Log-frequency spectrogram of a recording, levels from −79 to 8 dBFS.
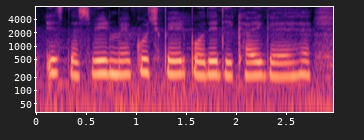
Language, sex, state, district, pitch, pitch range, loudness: Hindi, female, Assam, Kamrup Metropolitan, 230 Hz, 215-235 Hz, -14 LUFS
